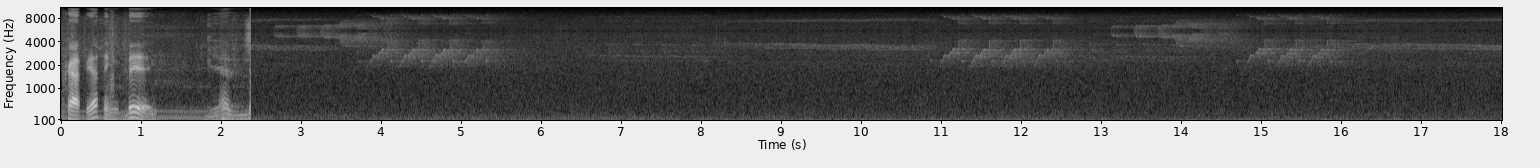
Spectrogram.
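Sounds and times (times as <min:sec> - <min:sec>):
low rumble: 0:00.0 - 0:02.4
small bird singing: 0:00.0 - 0:05.6, 0:10.8 - 0:16.1.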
